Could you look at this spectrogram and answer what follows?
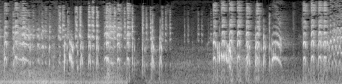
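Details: Common moorhen calling in a dense run of harsh, nasal notes rich in overtones. The notes come in rapid clusters, with a brief pause near the middle before another burst of quick repeated calls.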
